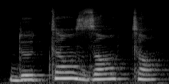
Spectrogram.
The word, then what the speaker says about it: de temps en temps: temps en temps au ici la liaison est obligatoire dans cette expression figé de temps en temps de temps en temps de temps en temps au de temps en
